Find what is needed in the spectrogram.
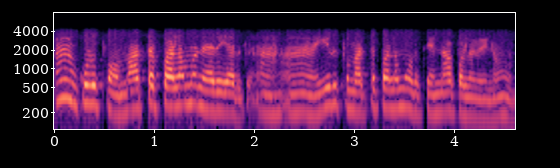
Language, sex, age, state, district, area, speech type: Tamil, female, 45-60, Tamil Nadu, Tiruchirappalli, rural, conversation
